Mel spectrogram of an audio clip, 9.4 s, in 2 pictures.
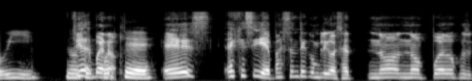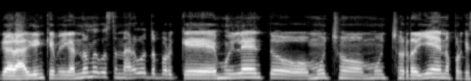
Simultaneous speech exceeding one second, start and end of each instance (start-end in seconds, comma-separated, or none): none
